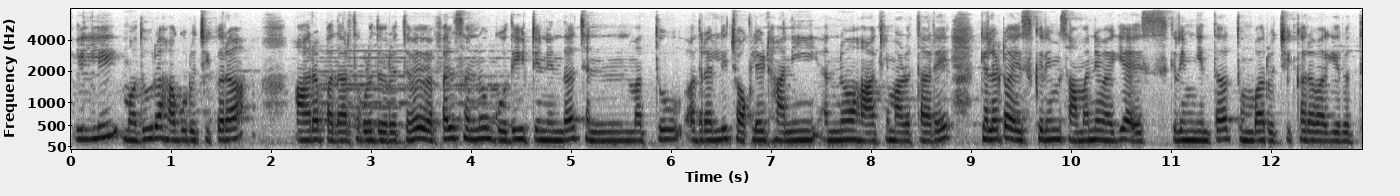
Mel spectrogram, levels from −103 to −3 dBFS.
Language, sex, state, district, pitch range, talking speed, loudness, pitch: Kannada, female, Karnataka, Bidar, 185-210 Hz, 125 wpm, -14 LUFS, 195 Hz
